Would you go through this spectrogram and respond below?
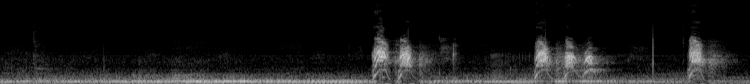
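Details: Penny, a dog, barks while reacting to a turtle: sharp barks in short bursts, a pair near four seconds, a quick run of three around five and a half, then one more, over a steady low engine rumble.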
